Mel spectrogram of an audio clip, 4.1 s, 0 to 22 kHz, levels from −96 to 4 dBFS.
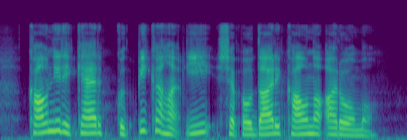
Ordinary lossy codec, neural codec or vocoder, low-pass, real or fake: none; autoencoder, 22.05 kHz, a latent of 192 numbers a frame, VITS, trained on many speakers; none; fake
